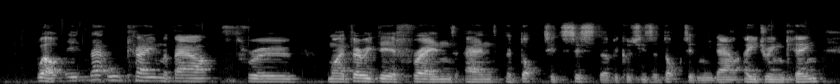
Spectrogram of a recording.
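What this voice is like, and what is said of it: Attractive non-American accent. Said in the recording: “really likes your accent ... That's his accent. Sure is sexy ... the accent is just like killing us here”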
